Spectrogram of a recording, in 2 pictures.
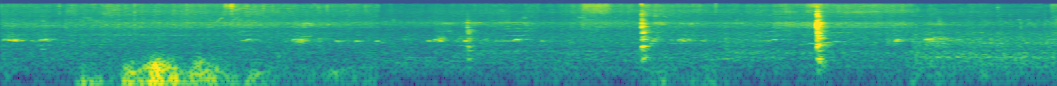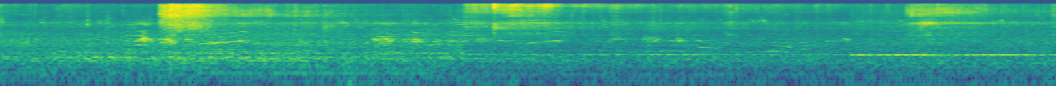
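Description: Charcoal crackles and pops under a grill.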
